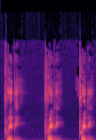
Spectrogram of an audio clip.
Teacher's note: lo que están haciendo es pineando la lengua un poco más adelante para que el golpe, el impacto ya no sea sobre el alvéolo, sino justamente detrás de los incisivos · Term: el flap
